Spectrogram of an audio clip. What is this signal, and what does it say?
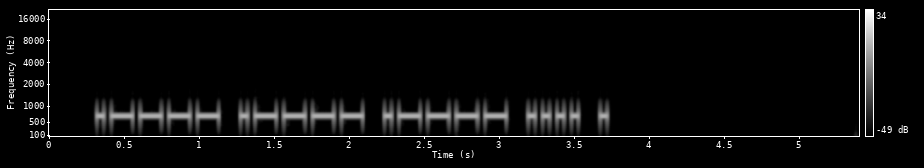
Morse code, heard as a keyed tone, about 25 wpm, 700 Hz. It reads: 111HE
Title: Five Challenging Letter-Number Combinations 25wpm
